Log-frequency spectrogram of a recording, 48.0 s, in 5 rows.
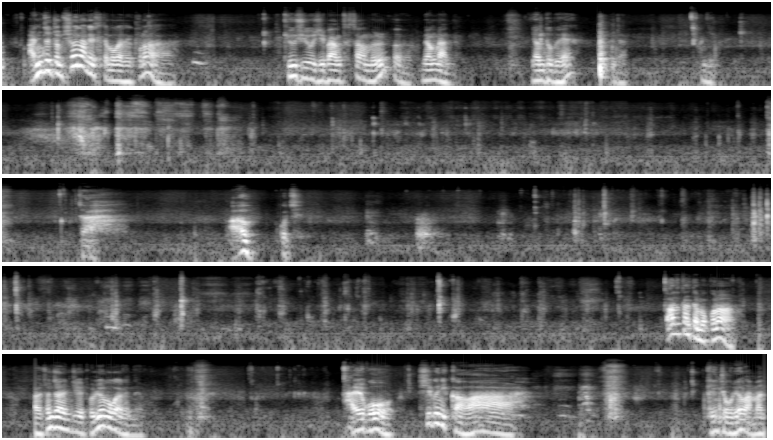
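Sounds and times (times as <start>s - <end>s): soft chewing clicks: 13.6s - 19.3s, 25.5s - 37.3s, 41.5s - 43.7s.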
